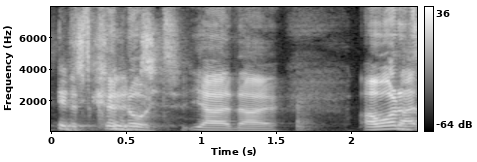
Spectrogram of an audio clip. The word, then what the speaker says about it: Knut: Because in Danish, it's spelled with a K, Knud, and it's just pronounced Knud. Ah. So, but it's Knut in this.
